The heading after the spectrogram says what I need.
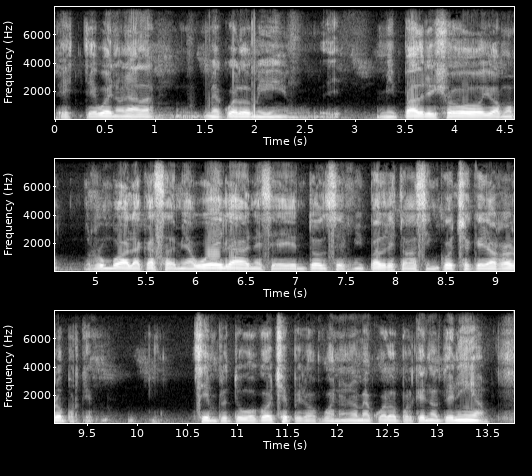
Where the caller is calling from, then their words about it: Remedios de Escalada, Buenos Aires Province, Argentina; de Escalada.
